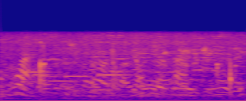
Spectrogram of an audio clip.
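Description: A crowd of onlookers talking over one another in an overlapping babble of voices, with a brief knock about half a second in.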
